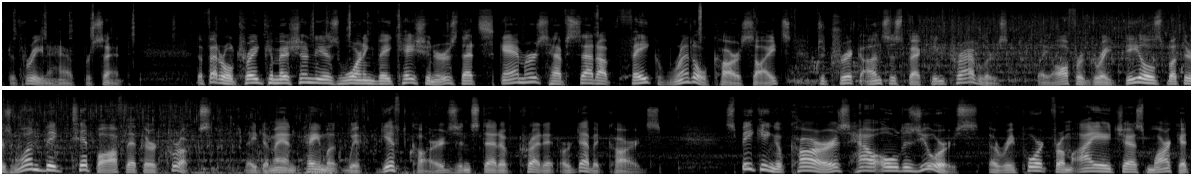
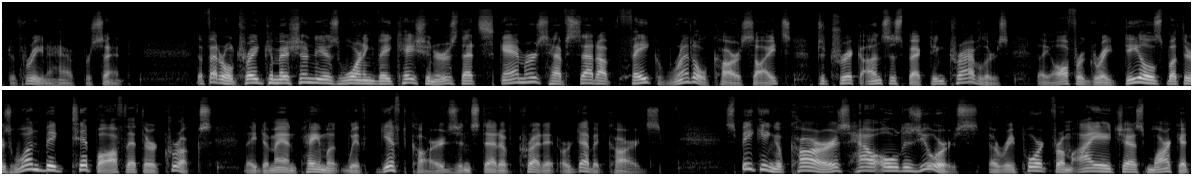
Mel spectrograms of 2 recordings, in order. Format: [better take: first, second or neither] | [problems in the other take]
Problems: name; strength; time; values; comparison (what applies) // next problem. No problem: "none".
second | household noises; noticeable; throughout; 20 dB below the speech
